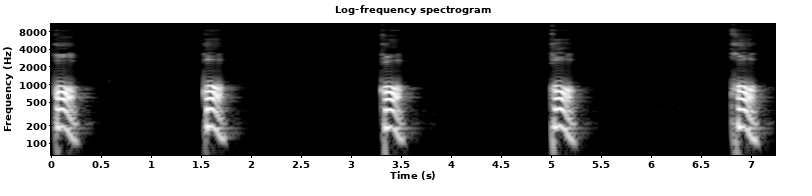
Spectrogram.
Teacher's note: Alors, on a la lettre, le plus au fond, c'est la lettre qaf. La lettre qaf, c'est le fond de la langue, au contact du palais mou. Donc, c'est pas la base de la langue, comme pour les lettres de la gorge, mais là, c'est le fond de la langue.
